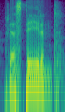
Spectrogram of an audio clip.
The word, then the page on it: odd: American English; /ɑd/; British English; /ɒd/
